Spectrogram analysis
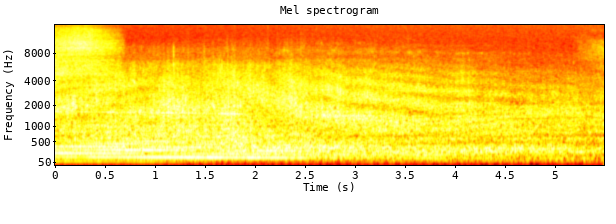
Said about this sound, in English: Just wait for this helicopter. It's killing us.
